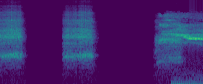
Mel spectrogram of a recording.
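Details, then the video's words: Harris's hawk giving harsh, raspy squawks, two short broad bursts then a longer third call with a thin whistled tone over it and faint low rumble. "Harris Hawk Noises"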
